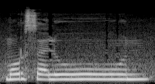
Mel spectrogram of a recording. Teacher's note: کیونکہ یہاں پہ سیکنڈ لاسٹ واول لیٹر ہے which is followed by آیت، تو آیت کے پہلے ہونے کی وجہ سے، سیکنڈ لاسٹ واول ساکن ہونے کی وجہ سے ہم نے اس کو کھینچ کر پڑھا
